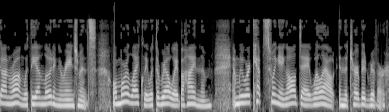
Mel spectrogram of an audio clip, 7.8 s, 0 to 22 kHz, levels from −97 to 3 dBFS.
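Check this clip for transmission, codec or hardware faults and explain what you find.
Gain pumping runs through the whole speech clip. The gain swings by around 25 dB, pulled down on every loud sound, squashing loud and soft parts closer in level, likely from input gain set far too high with a fast limiter clamping it back down.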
